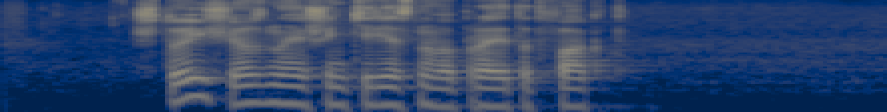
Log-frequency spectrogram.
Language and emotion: Russian, neutral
